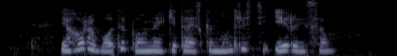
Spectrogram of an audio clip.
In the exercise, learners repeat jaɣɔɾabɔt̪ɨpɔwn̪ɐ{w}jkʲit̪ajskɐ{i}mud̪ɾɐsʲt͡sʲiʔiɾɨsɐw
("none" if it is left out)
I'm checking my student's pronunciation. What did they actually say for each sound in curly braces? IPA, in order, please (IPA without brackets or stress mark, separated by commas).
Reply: none, j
